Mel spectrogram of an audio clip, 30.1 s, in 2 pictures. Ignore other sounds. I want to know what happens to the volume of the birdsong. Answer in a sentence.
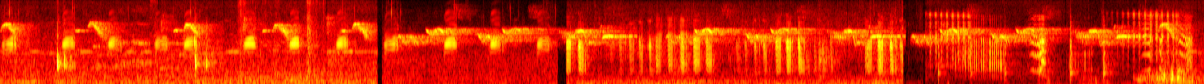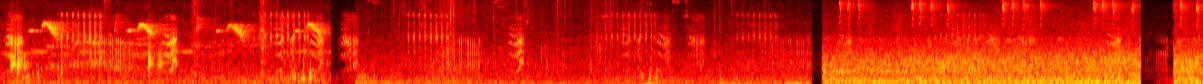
The loudness of the birdsong goes down, then up.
